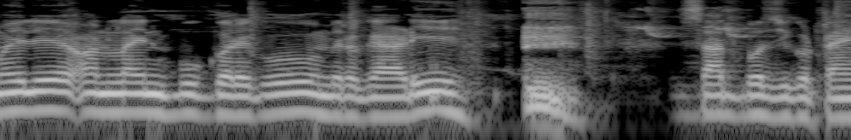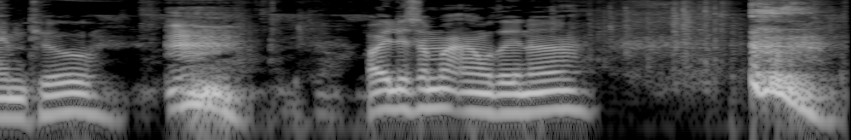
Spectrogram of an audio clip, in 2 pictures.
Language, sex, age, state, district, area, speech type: Nepali, male, 30-45, West Bengal, Jalpaiguri, urban, spontaneous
